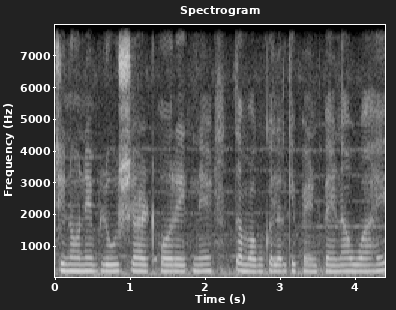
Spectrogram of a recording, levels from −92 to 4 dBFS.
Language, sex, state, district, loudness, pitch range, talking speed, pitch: Hindi, female, Chhattisgarh, Bastar, -18 LUFS, 200-210 Hz, 175 wpm, 205 Hz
